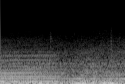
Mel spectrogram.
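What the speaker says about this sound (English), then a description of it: "Tighten up, now accelerate. Gentle pressure, that's it. Look left. Open the radius, upshift." A Porsche Cayman GTS engine pulls hard on a driving course, a steady, loud, close mechanical drone with layered harmonic tones held throughout.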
